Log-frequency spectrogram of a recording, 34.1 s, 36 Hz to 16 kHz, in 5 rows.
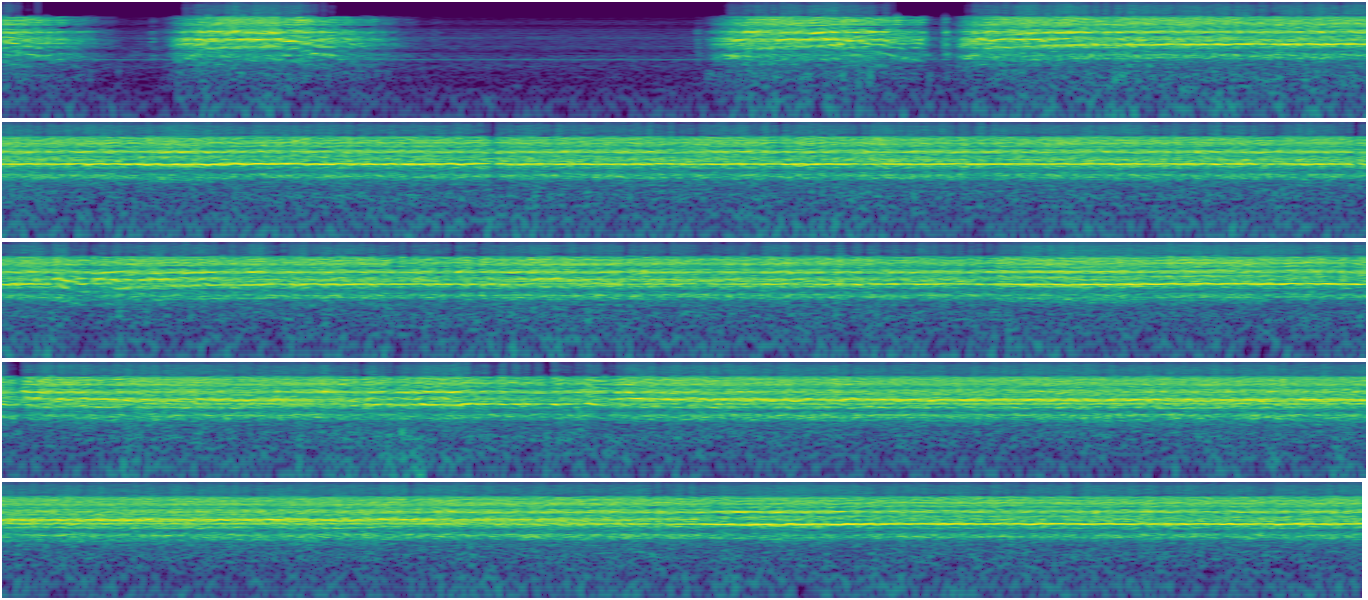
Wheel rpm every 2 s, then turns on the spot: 60, 40, 150, 230, 230, 230, 220, 210, 230, 230, 220, 220, 210, 210, 220, 230, 230.
none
